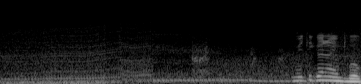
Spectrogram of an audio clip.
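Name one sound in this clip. A motorbike engine hums and revs slightly.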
